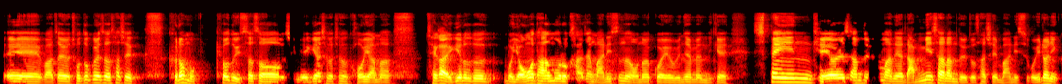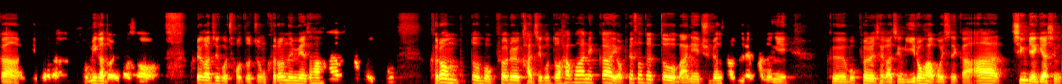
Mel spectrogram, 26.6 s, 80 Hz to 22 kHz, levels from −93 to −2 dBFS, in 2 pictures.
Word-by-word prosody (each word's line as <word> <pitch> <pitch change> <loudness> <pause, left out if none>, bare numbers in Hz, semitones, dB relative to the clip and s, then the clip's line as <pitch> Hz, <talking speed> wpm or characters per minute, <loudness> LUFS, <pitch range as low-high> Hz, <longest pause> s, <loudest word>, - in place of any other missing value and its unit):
예. 465 -1 +3
맞아요. 475 -1 +1
저도 450 - -3
그래서 460 -1 +4
사실 410 -2 -2 0.3
그런 470 +2 +4
목표도 465 -5 -2
있어서 110 - +2
지금 - - -6
얘기하신 115 +4 -1
것처럼 115 -1 -6
거의 110 +1 0
아마 100 -1 -3 0.4
제가 - - +5
알기로도 120 0 +3
뭐 - - -2
영어 130 +6 +7
다음으로 120 -1 +3
가장 115 -2 -5
많이 90 +5 -3
쓰는 120 0 -3
언어일 105 +3 -2
거예요. 95 -1 -1
왜냐하면 100 -1 -5
이게 90 +1 -5 0.3
스페인 190 -3 +4
계열 130 -1 +6
사람들 140 -1 -3
뿐만 130 -3 -1
아니라 115 0 +1
남미 140 +8 -1
사람들도 120 -8 +1
사실 110 -1 -6
많이 90 +1 -8
쓰고 395 - -7
이러니까 - - 0
이게 390 -5 -17
워낙 475 +2 -2 0.3
범위가 425 +3 +2
넓어서 - - -1 0.4
그래 - - +1
가지고 140 -3 0
저도 120 - -6
좀 110 - -9
그런 145 +6 -1
의미에서 130 -1 0
하 - - -3
하 - - -7 0.4
하고 400 - -9
있고 385 +2 -14 0.4
그런 445 - +2
또 450 -3 +1
목표를 445 -2 +1
가지고 135 - -3
또 135 - 0
하고 175 +6 -2
하니까 170 0 +1
옆에서도 165 -2 -4
또 150 -2 +4
많이 105 +3 -2
주변 125 +4 -4
사람들의 135 - -3
반응이 415 - -6 0.5
그 115 -2 -3
목표를 105 +4 -1
제가 115 -3 -1
지금 110 -1 -9
이뤄가고 120 +4 +2
있으니까 105 -2 -5
아. 130 -2 +2
지금 145 -1 -2
얘기하신 485 0 +2
130 Hz, 400 characters per minute, -24 LUFS, -, 0.5 s, 영어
